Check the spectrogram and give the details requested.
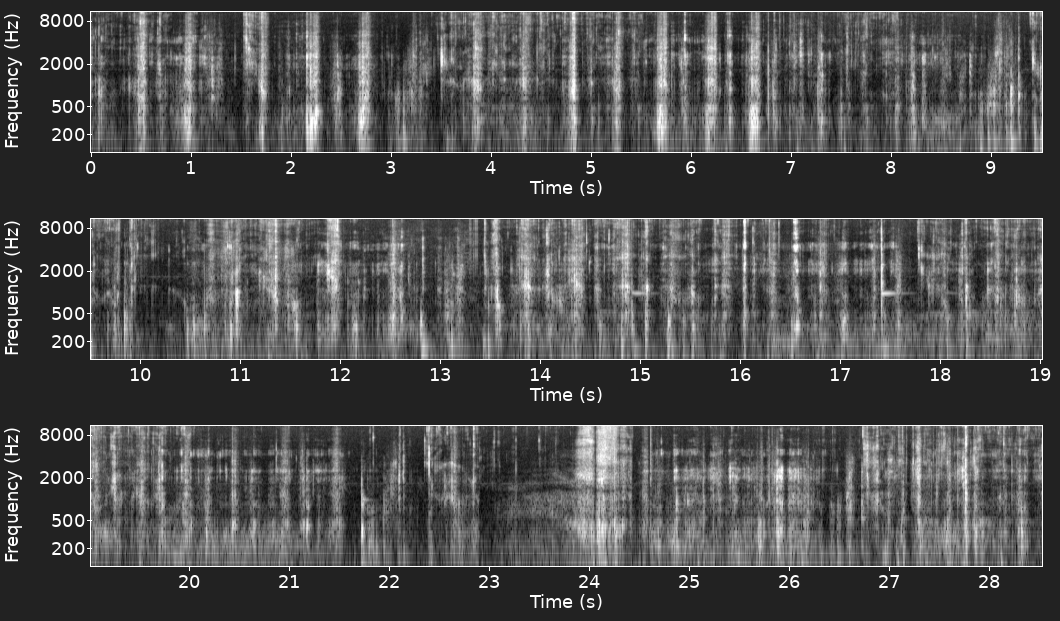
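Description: Close-miked mouth sounds of a person chewing food, a steady stream of quick wet clicks and crackles. Chopsticks work in a bowl of pork-and-rice soup later on, and one louder, noisy sound lasting about a second comes near the end.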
